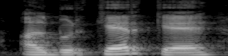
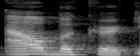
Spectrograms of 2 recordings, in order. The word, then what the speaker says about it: Albuquerque: around the 1860s that we lose our r in albuquerque it used to be albuquerque and we still say it like that in spanish my parents i always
